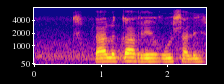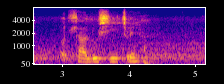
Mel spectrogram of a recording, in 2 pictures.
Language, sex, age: Northern Sotho, female, 29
